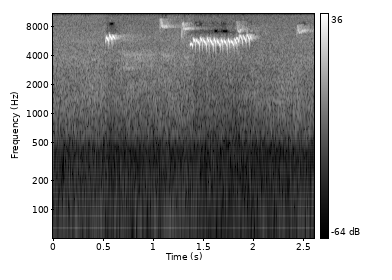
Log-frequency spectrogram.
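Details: Japanese waxwing: a brief very high note, then a longer buzzy, trilled call lasting under a second, with a few faint high-pitched notes around it.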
